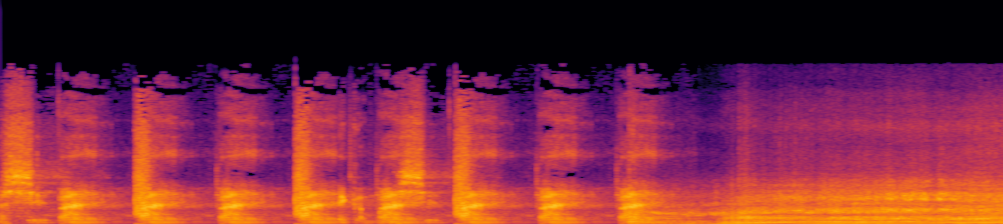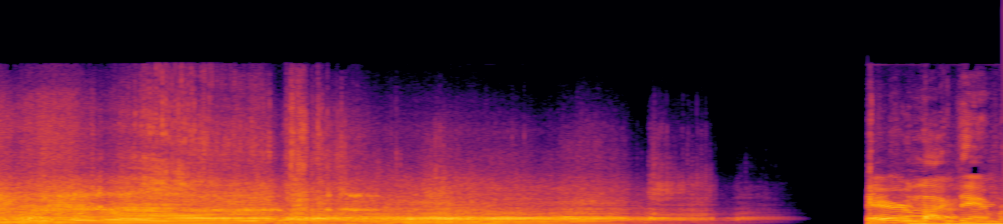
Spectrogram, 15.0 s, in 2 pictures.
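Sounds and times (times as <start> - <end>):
car engine at high revs: 4.7 - 13.0.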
